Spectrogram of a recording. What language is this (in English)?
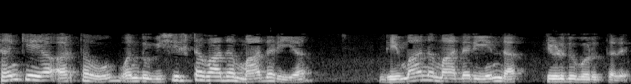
Kannada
